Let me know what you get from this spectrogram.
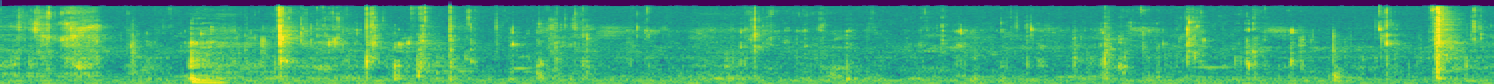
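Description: Close-up chewing of breaded fried meat: wet mouth clicks and smacks, and a short low hum that falls in pitch about a second in.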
